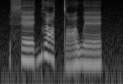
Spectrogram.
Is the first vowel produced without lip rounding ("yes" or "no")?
yes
